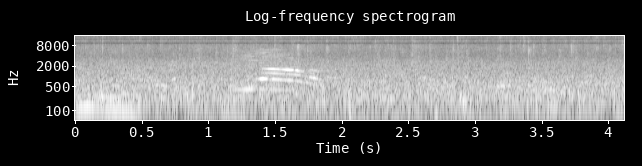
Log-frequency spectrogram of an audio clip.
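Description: Steady rain hisses across the whole scene during a funeral gathering at a traditional Toraja tongkonan house, with a brief bird-like chirp and people talking softly nearby.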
